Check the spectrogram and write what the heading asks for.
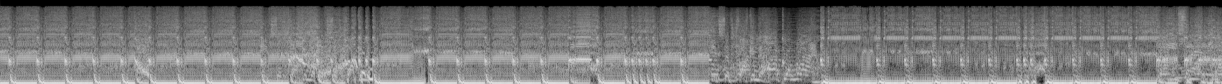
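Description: Uptempo hardcore electronic dance music with a fast, distorted kick drum. About seven seconds in, the kick drops out for about a second in a short break, then comes back in.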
